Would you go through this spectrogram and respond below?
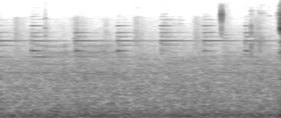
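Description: Trains run in the Soviet-era city-building game Workers & Resources: Soviet Republic, a steady, rumbling rolling noise with faint metallic clicking heard at a moderate distance.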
